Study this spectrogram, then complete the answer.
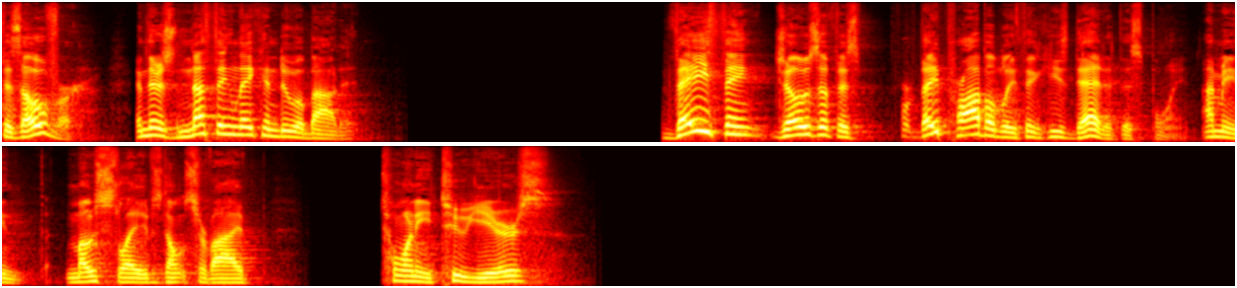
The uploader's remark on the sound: at Murrieta Valley Church in Murrieta, California.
